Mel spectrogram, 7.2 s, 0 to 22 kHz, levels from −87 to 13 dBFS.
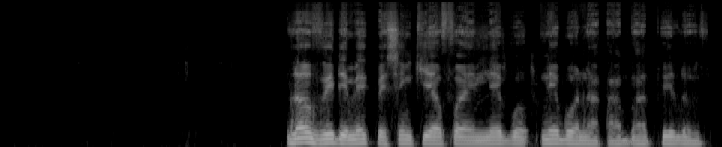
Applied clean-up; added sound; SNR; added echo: neural mask model DeepFilterNet 3.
